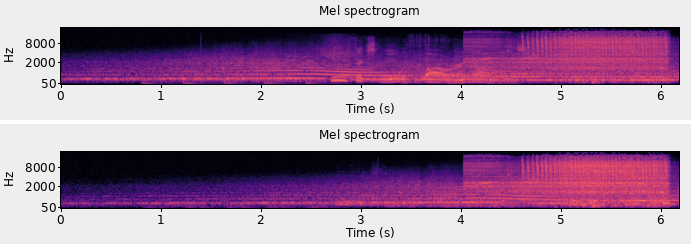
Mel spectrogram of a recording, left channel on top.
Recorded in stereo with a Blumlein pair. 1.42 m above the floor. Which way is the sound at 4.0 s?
20° right.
